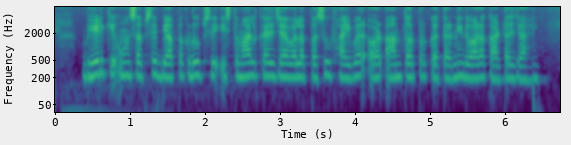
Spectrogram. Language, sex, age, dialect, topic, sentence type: Magahi, female, 51-55, Western, agriculture, statement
